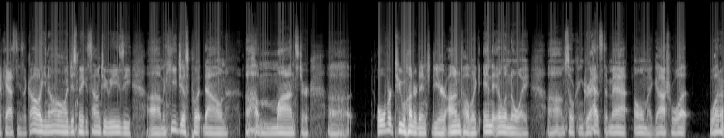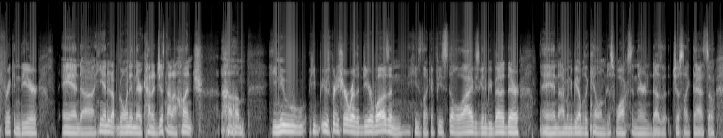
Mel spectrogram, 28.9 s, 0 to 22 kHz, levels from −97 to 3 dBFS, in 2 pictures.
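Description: From start to finish there's a low buzz at about 46.9 Hz riding under the speech, the classic sign of a filter restarted on every block. Each block, which fits a 1024-sample size, starts from cleared state and kicks off a small tick, and the buzz tracks the level.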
